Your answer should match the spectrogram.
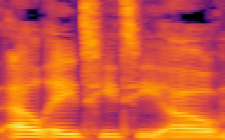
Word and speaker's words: Latto: But I'll just tell you the song Muop by Lotto. So Lotto is Latto and the song is Muwop, which is spelled Muwop.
